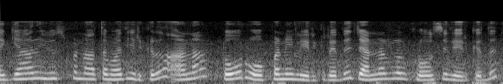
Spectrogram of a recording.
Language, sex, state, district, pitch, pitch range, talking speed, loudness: Tamil, female, Tamil Nadu, Kanyakumari, 240 Hz, 215-265 Hz, 145 wpm, -16 LUFS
